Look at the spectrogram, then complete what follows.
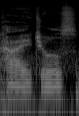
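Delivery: tired, weary voice. Woken at night to answer a radio call: tired voice. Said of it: "you sound tired".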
